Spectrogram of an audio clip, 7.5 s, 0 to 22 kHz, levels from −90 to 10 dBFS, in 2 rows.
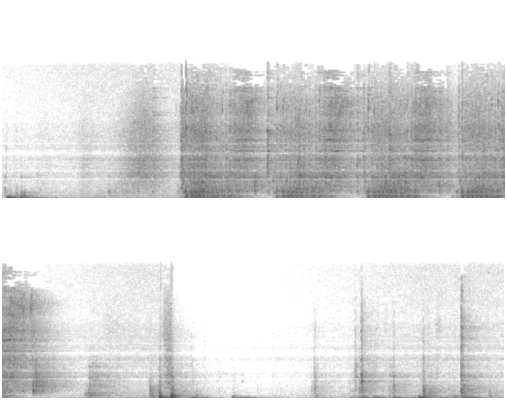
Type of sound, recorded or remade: recorded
